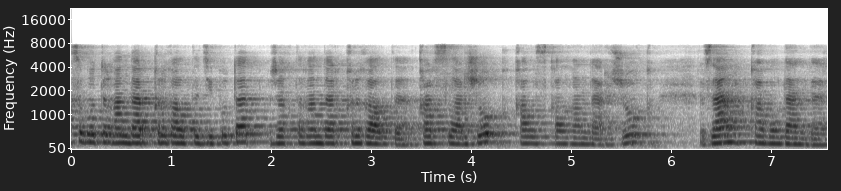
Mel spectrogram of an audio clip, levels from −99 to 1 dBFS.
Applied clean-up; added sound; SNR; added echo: none; none; none; reverberation time 0.9 s.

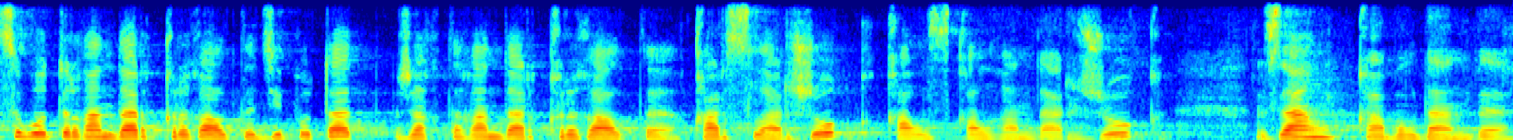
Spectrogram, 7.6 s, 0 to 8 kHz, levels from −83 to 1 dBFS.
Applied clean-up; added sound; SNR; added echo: none; none; none; none.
